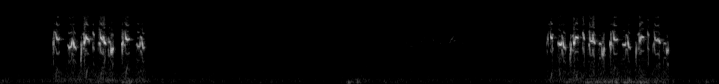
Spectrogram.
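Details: Mandalawi bulbul song, six phrases, for training young birds: a rapid rattling run of chirpy warbled notes, a pause of about four seconds, then a longer matching run.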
